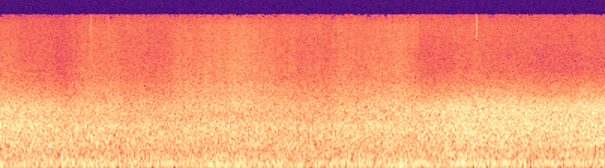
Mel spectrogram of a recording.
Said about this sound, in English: From the outset, we get a link between the birds and unusual weather events, in particular, a bitterly cold east wind. We're listening to a field recording of wind made by the sound artist Francisco Lopez.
